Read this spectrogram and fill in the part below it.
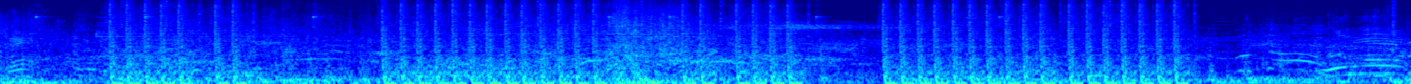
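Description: An automatic rifle fires rapid bursts up close.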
